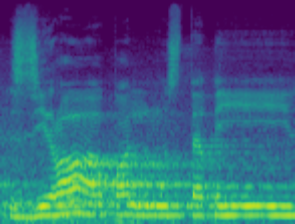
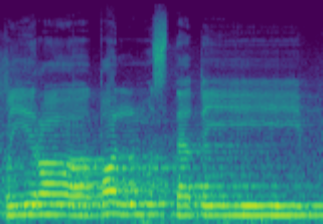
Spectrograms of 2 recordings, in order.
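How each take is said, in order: First: The first word begins with a z-like sound. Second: The first word begins with an s sound. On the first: "zirat agak mirip ke za" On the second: "seharusnya adalah"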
